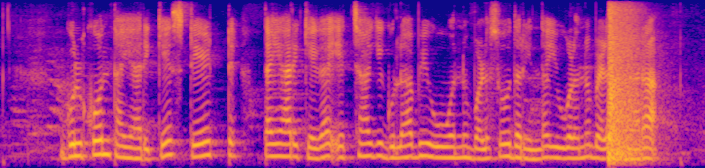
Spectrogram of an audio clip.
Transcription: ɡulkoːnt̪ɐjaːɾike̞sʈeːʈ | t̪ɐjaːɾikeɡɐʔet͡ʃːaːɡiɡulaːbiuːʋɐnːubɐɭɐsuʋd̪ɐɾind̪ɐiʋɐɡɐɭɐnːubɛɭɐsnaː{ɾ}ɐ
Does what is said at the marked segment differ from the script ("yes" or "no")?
no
